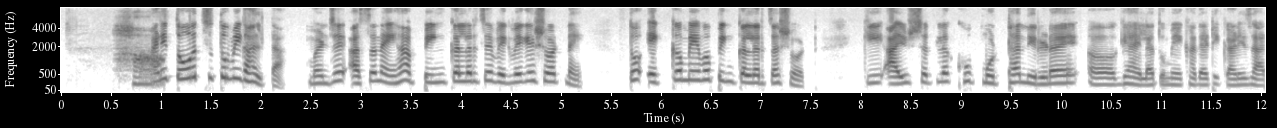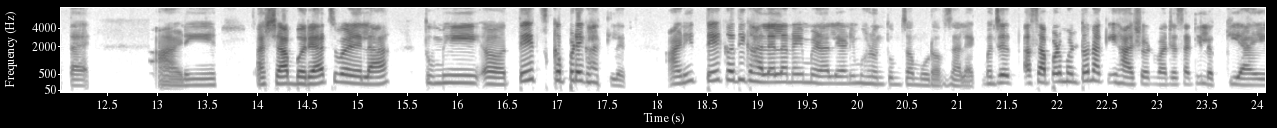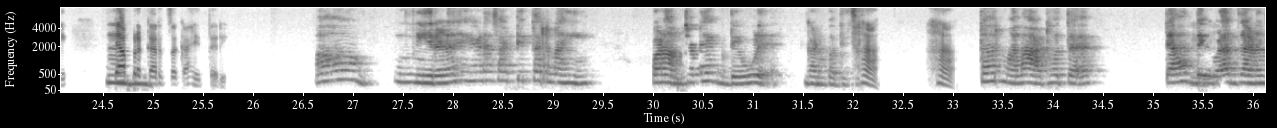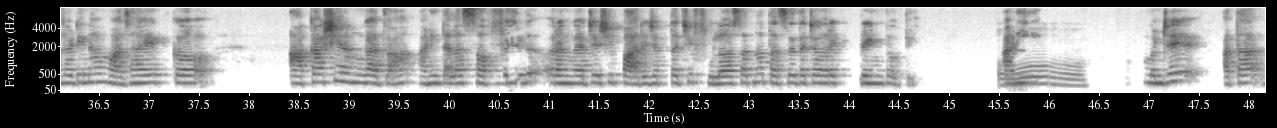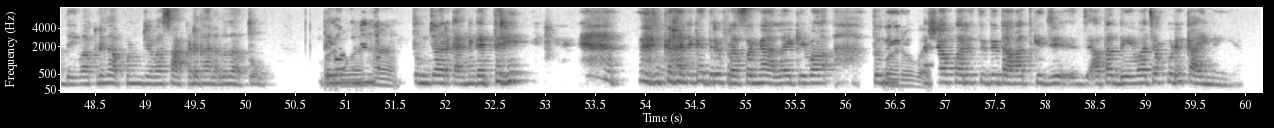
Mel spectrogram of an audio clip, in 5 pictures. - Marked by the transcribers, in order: static; tapping; distorted speech; in English: "पिंक"; in English: "पिंक"; other background noise; other noise; "पारिजातकाची" said as "पार्जक्ताची"; laughing while speaking: "काहीतरी काही ना काहीतरी प्रसंग आलाय"
- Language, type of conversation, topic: Marathi, podcast, कपड्यांमुळे तुमचा मूड बदलतो का?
